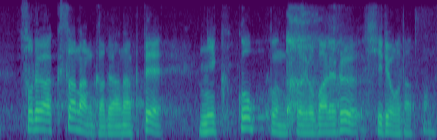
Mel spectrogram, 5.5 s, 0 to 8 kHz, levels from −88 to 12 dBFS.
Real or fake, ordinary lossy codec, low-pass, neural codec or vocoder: fake; Opus, 16 kbps; 7.2 kHz; codec, 16 kHz, 16 kbps, FunCodec, trained on Chinese and English, 50 frames a second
